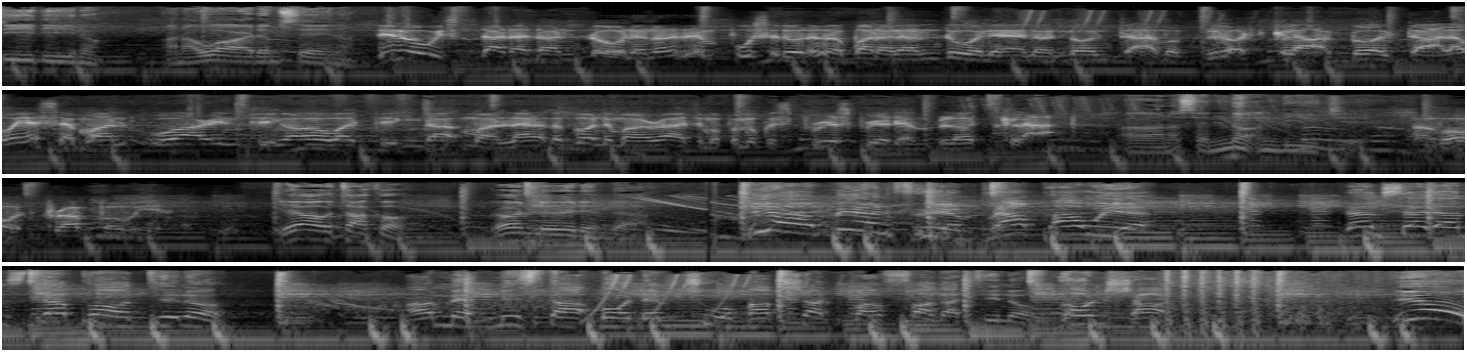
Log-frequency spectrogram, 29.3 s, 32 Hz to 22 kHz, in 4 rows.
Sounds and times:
Speech: 0.0 - 20.4, 21.4 - 23.1, 24.0 - 27.8, 28.9 - 29.2
Music: 0.0 - 29.2.

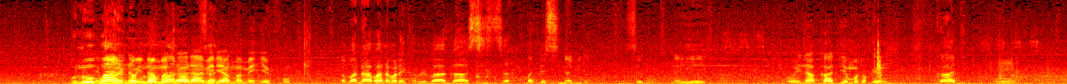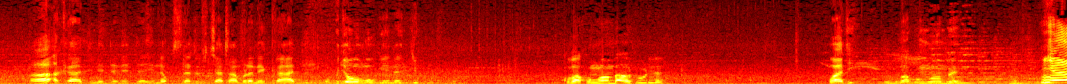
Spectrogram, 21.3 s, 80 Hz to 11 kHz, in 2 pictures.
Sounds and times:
Speech: 0.7 - 7.1.

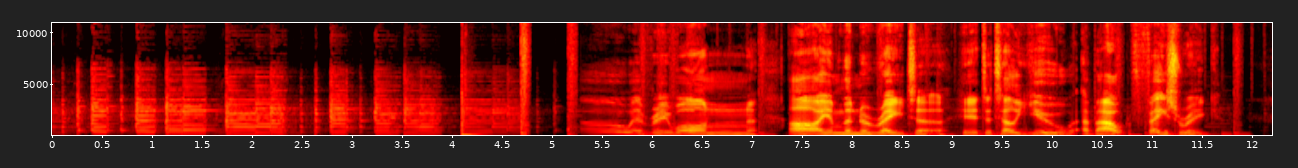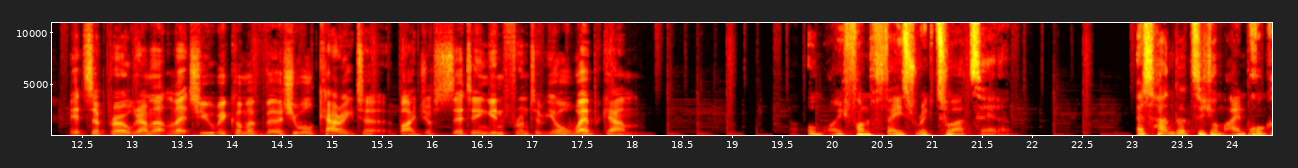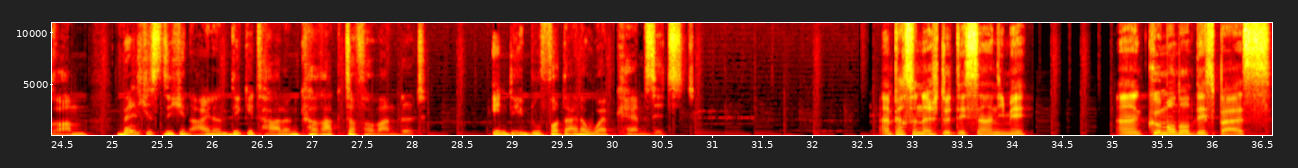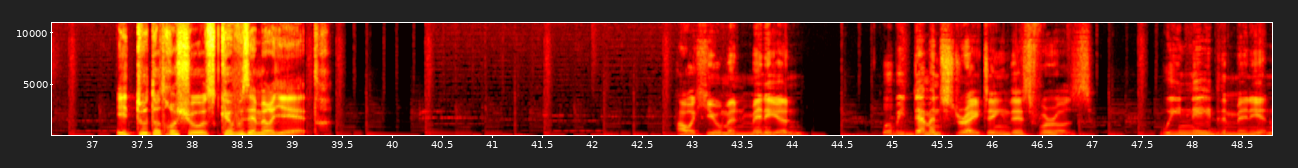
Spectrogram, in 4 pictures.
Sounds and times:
Music: 0.0 - 48.8
Speech: 5.3 - 11.6, 12.4 - 18.1, 19.6 - 21.9, 23.1 - 28.2, 28.8 - 30.9, 32.7 - 34.2, 35.1 - 36.6, 37.3 - 39.4, 42.8 - 44.2, 44.9 - 47.0, 47.7 - 48.8.

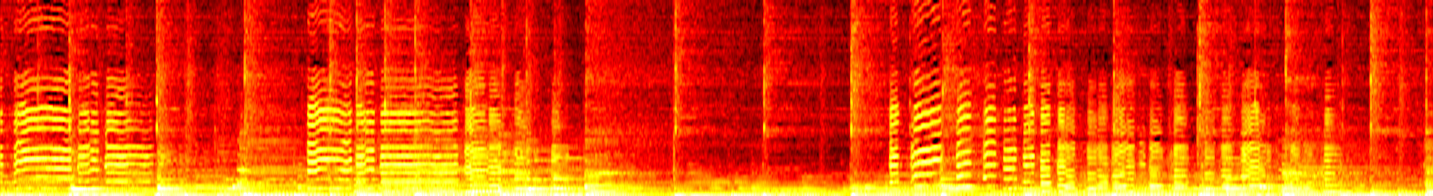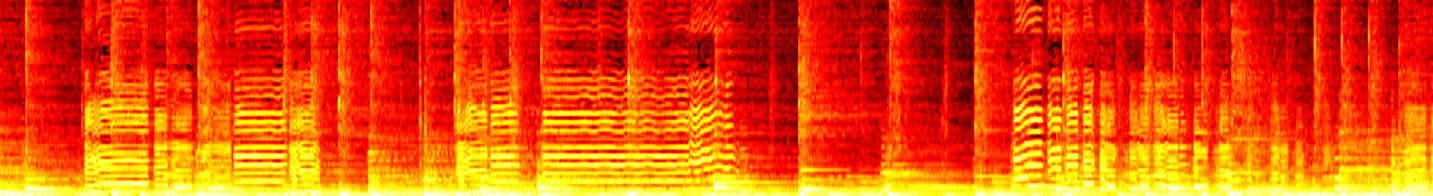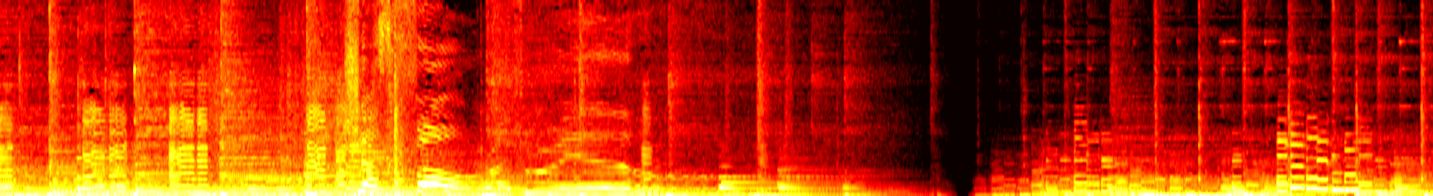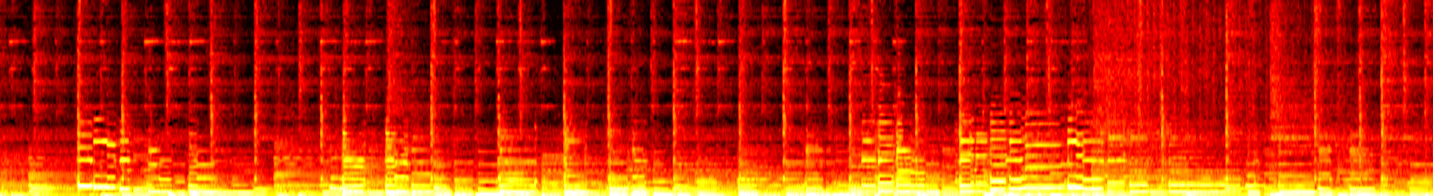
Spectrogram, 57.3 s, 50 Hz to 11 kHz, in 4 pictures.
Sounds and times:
Musical instrument: 8.8 - 37.4.

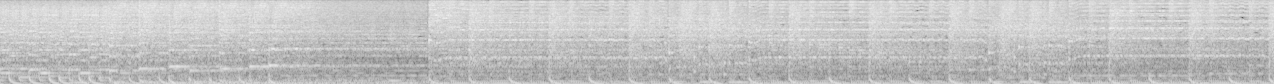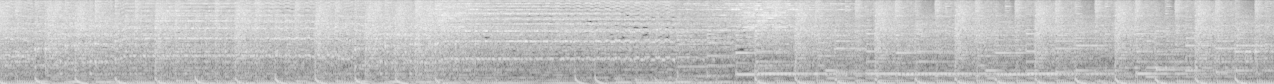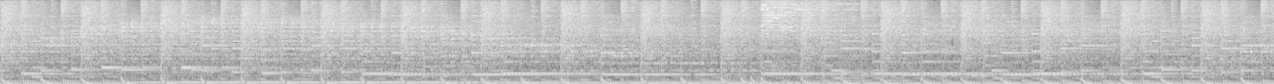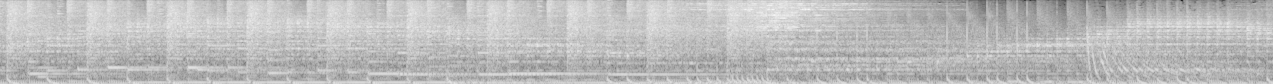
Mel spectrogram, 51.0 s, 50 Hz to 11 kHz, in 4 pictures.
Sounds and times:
Music: 0.0 - 50.9.

